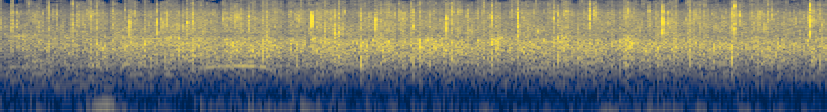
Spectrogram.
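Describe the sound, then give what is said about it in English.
Soft, polite golf clap from an audience, a steady patter of many hands clapping at a subdued level for about four seconds, with no voices standing out above it. “But if you're not a believer, you probably golf clapped on that.”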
